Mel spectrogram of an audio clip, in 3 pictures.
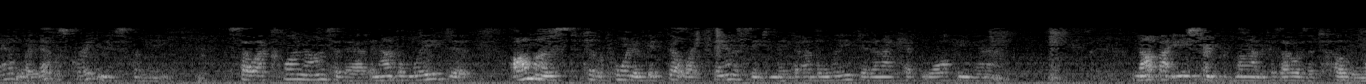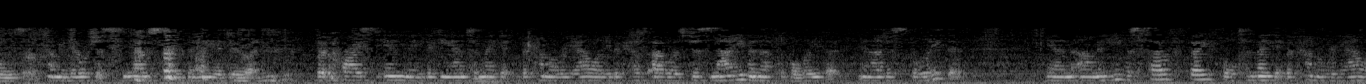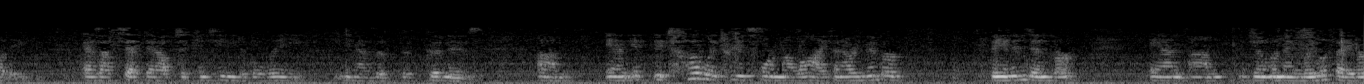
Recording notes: at a GFI Exchanged Life Conference in Pigeon Forge, TN Aug 2, 2014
